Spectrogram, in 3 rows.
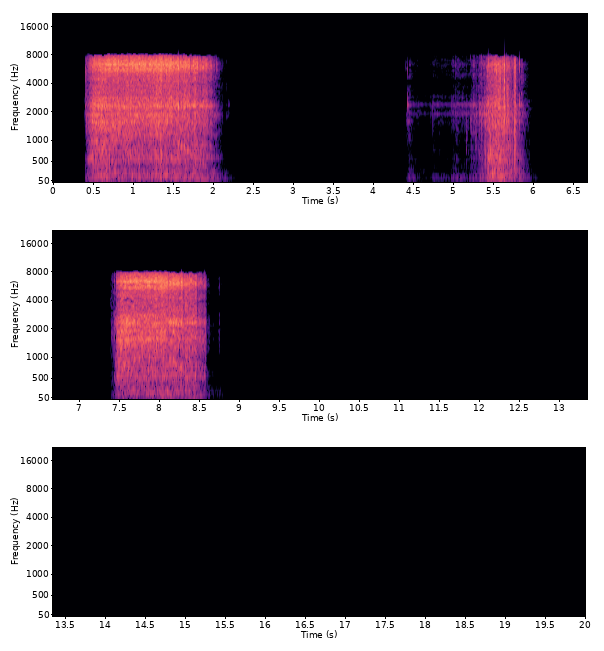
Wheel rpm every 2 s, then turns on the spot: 70, 10, 0, 20, 20, 0, 0, 0, 0, 0.
none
